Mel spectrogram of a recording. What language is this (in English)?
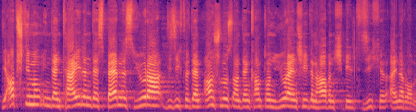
Swiss German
